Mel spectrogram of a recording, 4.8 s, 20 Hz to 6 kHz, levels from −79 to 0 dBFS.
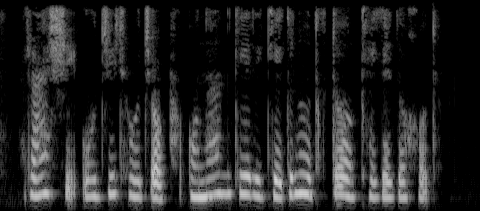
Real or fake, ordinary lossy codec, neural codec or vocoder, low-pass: real; AAC, 48 kbps; none; 5.4 kHz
